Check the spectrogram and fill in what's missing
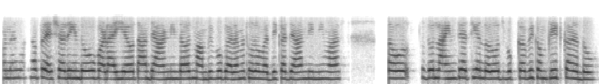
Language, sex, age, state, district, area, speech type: Sindhi, female, 18-30, Maharashtra, Thane, urban, conversation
